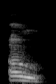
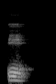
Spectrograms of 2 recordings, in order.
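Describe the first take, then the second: First: The vowel moves and glides as it ends. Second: The vowel stays steady without moving. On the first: The speaker calls it right. "The long is the moving O" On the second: The speaker calls it wrong. "don't say O, O. That is Japanese or Chinese or something"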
